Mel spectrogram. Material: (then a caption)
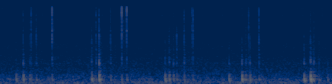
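Plastic. Long nails on both hands tap the sides of an upright, hollow clear plastic micellar water bottle with a green cap and liquid inside. The result is quiet, irregular clicky taps in loose clusters, each with a low hollow knock, a bright tick, and a very short decay.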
